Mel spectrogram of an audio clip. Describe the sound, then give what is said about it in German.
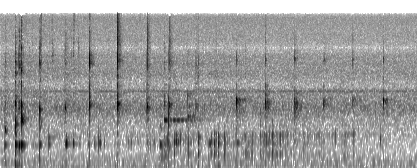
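Beer being poured into a glass, with a fizzy, crackling foam and irregular wet pops and drips scattered throughout, fairly quiet and with no voices. “bei Martin hört man auch schon, wie es rinnt und läuft”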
